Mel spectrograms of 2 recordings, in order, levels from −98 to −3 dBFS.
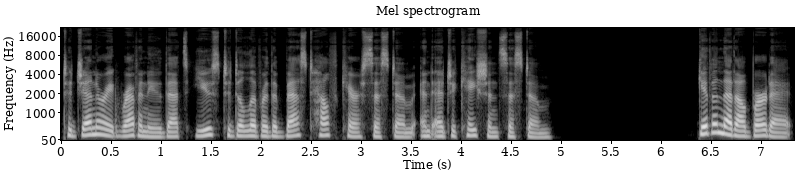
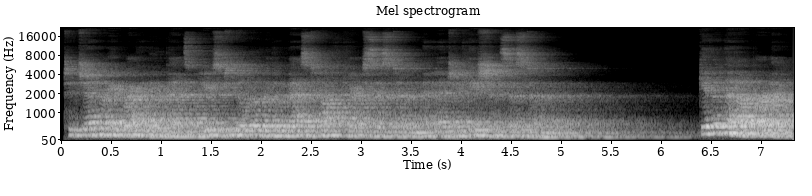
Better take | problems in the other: first | off-mic speech; far // room echo; strong; dies away in 2.8 s

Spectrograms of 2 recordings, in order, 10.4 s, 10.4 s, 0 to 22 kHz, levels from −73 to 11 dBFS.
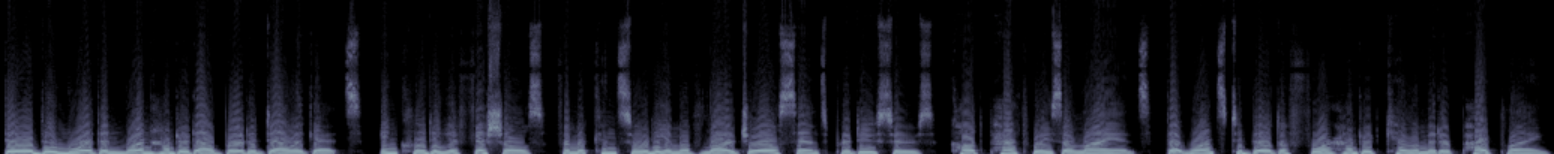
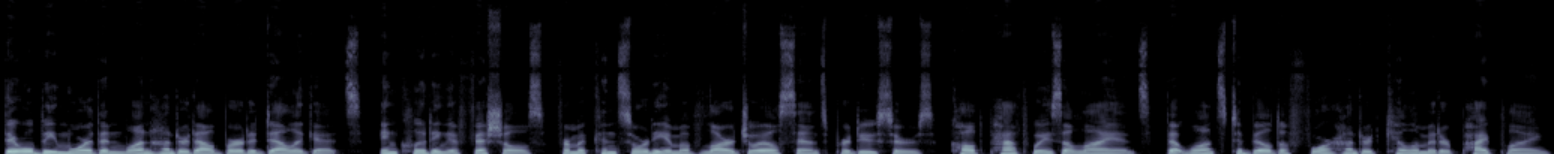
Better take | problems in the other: second | distortion; heavy; 26% of the sound clipped

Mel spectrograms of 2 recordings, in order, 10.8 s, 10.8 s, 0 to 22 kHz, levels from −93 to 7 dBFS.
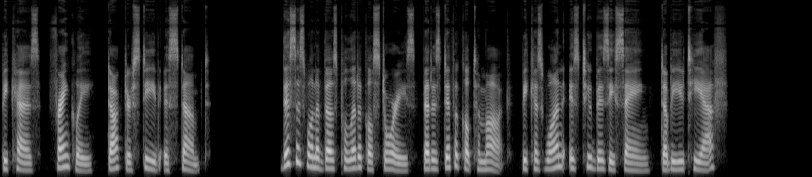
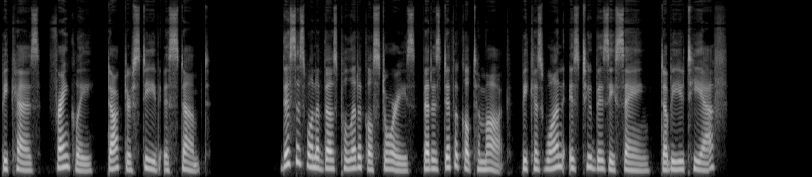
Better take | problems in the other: second | thin; somewhat; fading below 350 Hz

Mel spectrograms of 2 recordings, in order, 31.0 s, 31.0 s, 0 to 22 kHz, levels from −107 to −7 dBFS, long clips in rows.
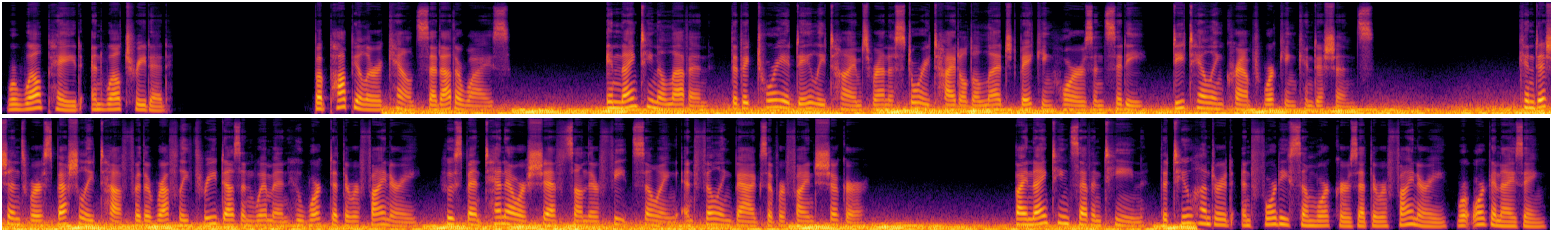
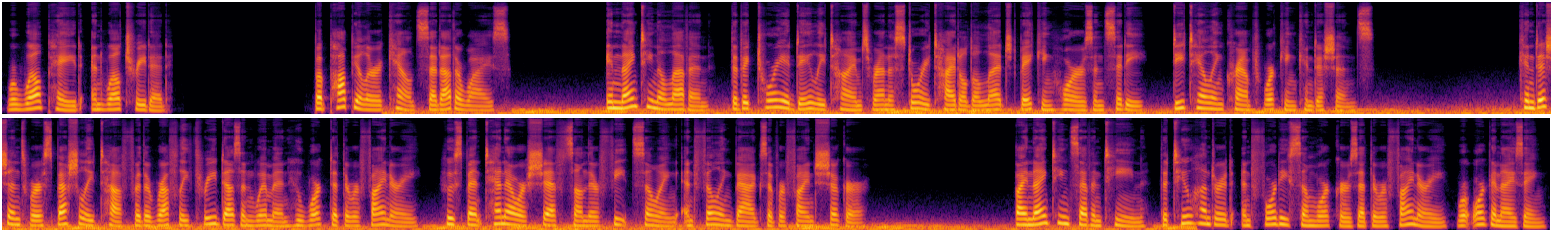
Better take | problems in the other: second | low rumble; loud; from 4 to 27 s; 9 dB below the speech; faint in the second

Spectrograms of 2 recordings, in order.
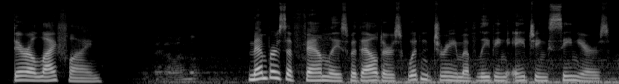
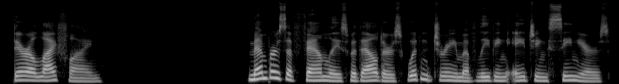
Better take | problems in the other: second | traffic noise; noticeable; from 1.5 s on; 15 dB below the speech

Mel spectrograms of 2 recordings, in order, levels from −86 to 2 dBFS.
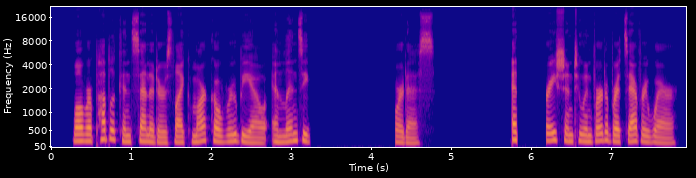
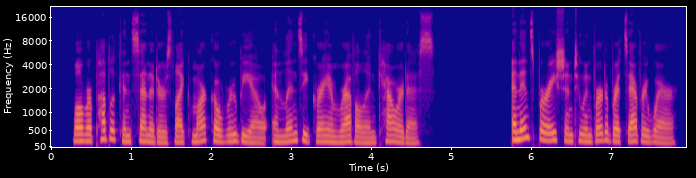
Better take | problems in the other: second | audio cutting out; at 3 s for 1 s and at 6 s

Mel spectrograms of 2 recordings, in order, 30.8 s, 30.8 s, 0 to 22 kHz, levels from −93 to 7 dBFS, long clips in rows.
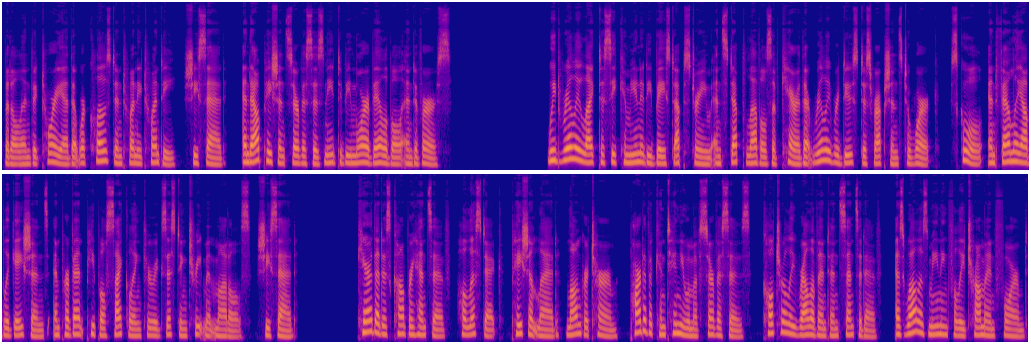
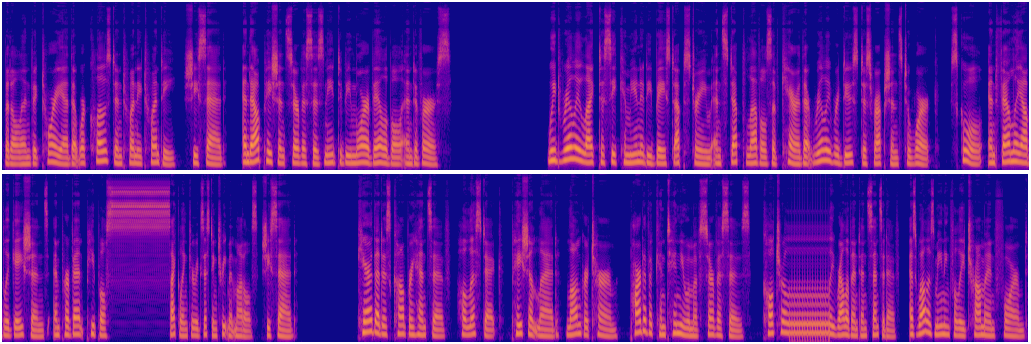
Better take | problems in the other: first | audio freezing; at 17 s for 1 s and at 27 s for 0.5 s

